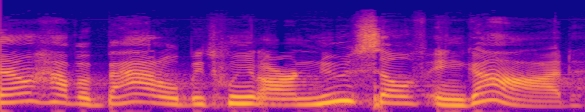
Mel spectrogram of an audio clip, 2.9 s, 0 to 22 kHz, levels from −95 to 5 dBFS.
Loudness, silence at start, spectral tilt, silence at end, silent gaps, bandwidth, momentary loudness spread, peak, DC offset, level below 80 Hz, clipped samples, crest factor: -17 LUFS; 0 s; -5 dB/octave; 0 s; none; 13.5 kHz; 4 LU; -4 dBFS; under 0.1%; -60 dBFS; under 0.1%; 12 dB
